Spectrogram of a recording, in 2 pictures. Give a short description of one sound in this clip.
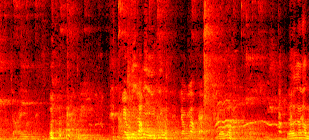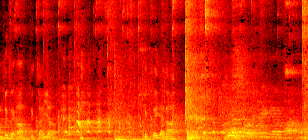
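A table tennis ball clicks off paddles and bounces on a table.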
